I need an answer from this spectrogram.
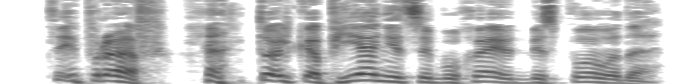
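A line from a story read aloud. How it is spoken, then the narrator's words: Laughing. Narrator (Russian): рассмеялся Никита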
